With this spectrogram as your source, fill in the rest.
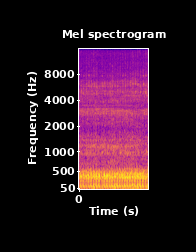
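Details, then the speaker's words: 1983 Honda ATC200X single-cylinder three-wheeler after freeing the seized clutch and cleaning the flooding carburetor (jets, passages, float valve), idling in neutral: quick, even thump with no knocks or stumbles. Normal idle. "anyway we got this running again if it already to come out my guy said went right to neutral sit here idling I gotta tell you"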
